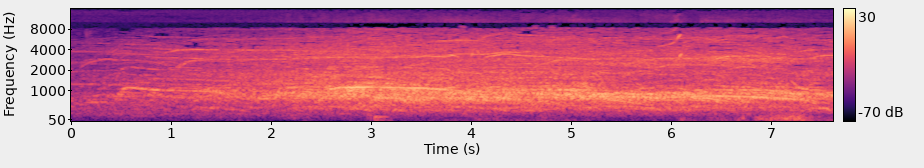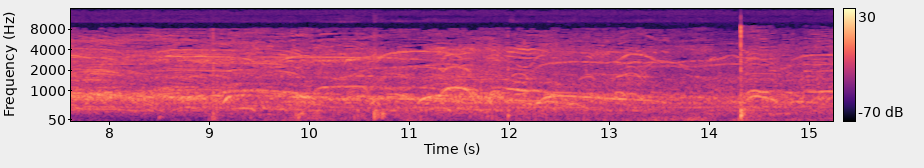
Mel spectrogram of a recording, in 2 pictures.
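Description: A large crowd at a political rally applauds and cheers to welcome speaker Lokesh, a dense, steady wash of clapping and crowd noise that swells early and then holds at a slightly lower level.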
